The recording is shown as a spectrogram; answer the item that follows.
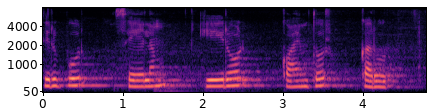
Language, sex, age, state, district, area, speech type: Tamil, female, 18-30, Tamil Nadu, Tiruppur, rural, spontaneous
